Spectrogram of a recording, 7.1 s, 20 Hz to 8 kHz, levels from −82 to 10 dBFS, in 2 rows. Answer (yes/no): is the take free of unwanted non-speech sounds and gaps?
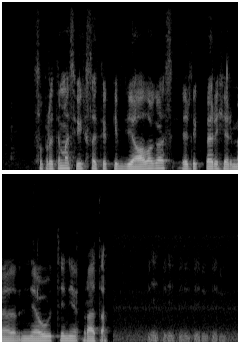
no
